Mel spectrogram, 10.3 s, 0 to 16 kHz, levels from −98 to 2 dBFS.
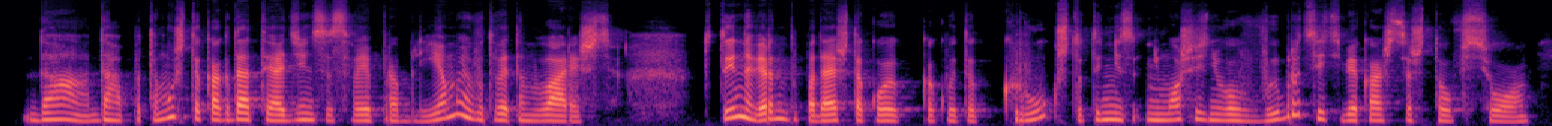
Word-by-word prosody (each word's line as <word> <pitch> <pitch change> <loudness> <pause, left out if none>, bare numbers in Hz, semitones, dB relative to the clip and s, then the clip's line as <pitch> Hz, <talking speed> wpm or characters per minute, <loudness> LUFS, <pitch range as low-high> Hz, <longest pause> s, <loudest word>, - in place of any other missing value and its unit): Да-да. 185 -2 -1
Потому 195 - -3
что, 225 - -2
когда 195 +1 +5
ты 195 -3 -1
1 180 +3 +3
со 165 - -1
своей 170 +1 0
проблемой, 165 - -2
вот 195 -3 -6
в - - -4
этом 175 -2 0
варишься, 160 -2 +2 0.6
то - - -13
ты, 245 - +5
наверно, 220 -4 +5
попадаешь 175 -3 +3
в - - -5
такой 170 -1 +1
какой-то 160 0 -6
круг, 205 - -4
что 170 - -2
ты 195 - -5
не 200 -1 +1
с - - -7
не 185 -1 -2
можешь 195 +3 -1
из 200 - -3
него 175 -1 0
выбраться, 200 - -3
и - - -1
тебе 175 -3 0
кажется, 175 0 0
что 165 -1 -3
всё, 150 -1 -3
175 Hz, 205 wpm, -28 LUFS, 165-200 Hz, 0.6 s, когда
